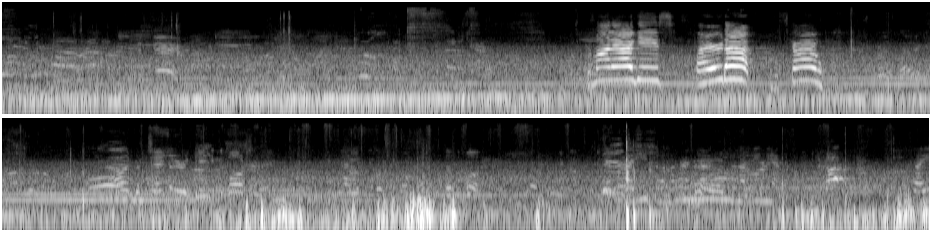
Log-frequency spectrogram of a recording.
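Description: Distant shouting of players on a soccer field: three loud calls about six to eight seconds in, with fainter calls scattered through the rest. A steady faint hum runs underneath, and there are bursts of low rumble near the end.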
